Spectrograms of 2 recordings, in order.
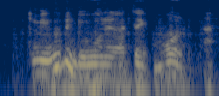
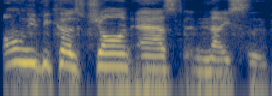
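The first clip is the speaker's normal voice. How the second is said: loud teasing; 3 semitones higher, 11 dB louder than usual. Real, not acted. Teasing reply to a chat.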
